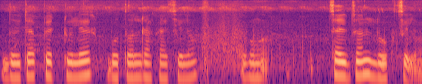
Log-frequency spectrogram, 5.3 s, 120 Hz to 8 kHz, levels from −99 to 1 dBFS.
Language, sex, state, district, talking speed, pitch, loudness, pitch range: Bengali, female, Assam, Hailakandi, 100 wpm, 175 Hz, -20 LUFS, 170-185 Hz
